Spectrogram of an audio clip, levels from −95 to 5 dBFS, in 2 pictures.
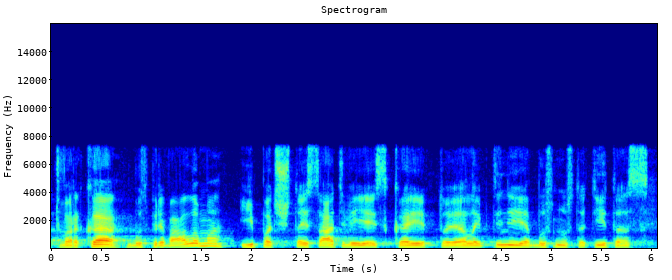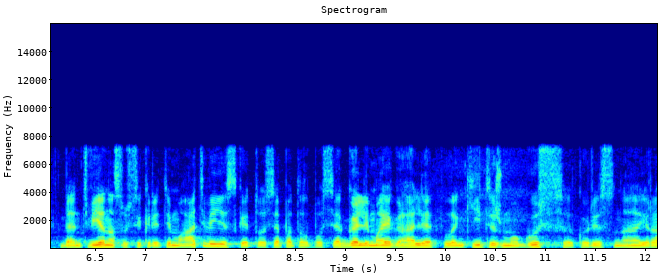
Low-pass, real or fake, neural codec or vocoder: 7.2 kHz; real; none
